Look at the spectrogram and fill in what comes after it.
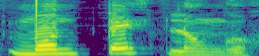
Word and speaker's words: Montelongo: Porque luego me preguntan como 2-3 veces si pronunciaron bien el apellido. Y es Montelongo, junto.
